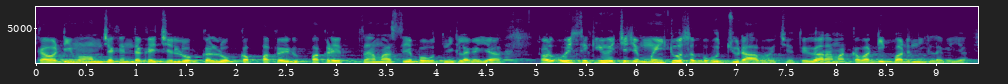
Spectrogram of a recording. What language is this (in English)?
Maithili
